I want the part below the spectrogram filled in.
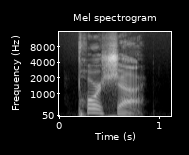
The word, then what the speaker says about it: Porsche: It's pronounced Porsche. – Porsche.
